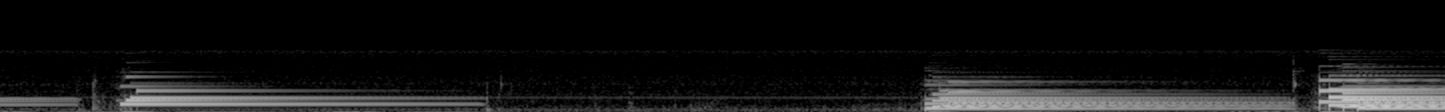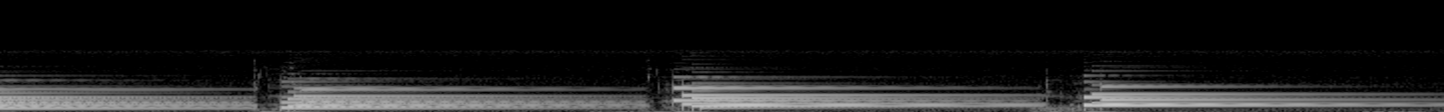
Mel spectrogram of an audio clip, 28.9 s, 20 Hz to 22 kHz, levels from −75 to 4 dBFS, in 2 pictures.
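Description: No technical faults can be heard anywhere in the music.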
